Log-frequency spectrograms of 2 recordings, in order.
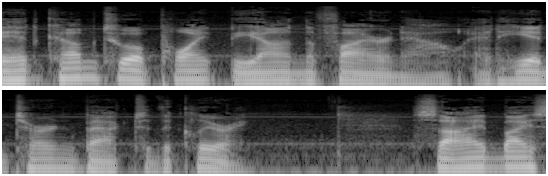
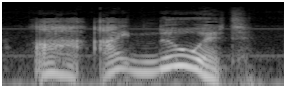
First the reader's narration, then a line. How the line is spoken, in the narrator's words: she exclaimed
